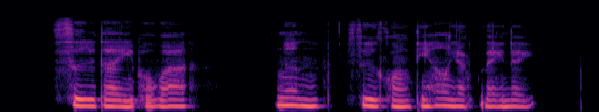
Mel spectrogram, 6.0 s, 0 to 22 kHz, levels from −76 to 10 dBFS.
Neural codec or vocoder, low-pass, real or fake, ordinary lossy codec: none; none; real; none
